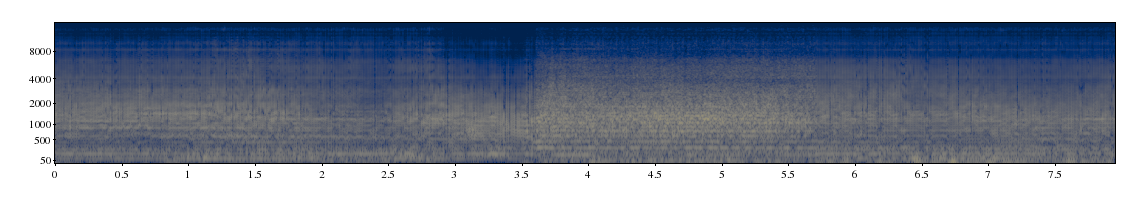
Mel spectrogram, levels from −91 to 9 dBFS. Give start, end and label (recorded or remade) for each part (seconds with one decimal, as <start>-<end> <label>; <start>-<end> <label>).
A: 0.0-3.6 remade; 3.6-5.7 recorded; 5.7-8.0 remade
